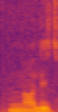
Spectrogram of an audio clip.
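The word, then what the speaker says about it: knowledge: हमेशा ध्यान रखना है एन से पहले अगर कहीं भी के आ जाता है तो के साइलेंट हो जाता है मुख हो जाता है उसका प्रोनाउंस हमको नहीं करना पड़ता है ठीक है यह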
